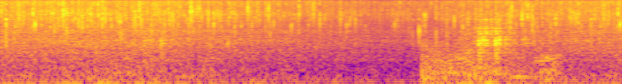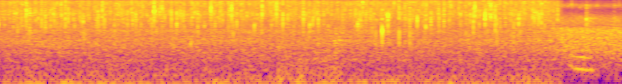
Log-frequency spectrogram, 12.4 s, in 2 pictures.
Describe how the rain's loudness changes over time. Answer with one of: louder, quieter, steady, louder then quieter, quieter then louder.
quieter then louder.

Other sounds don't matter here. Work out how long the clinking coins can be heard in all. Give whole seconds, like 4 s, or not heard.
4 s.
